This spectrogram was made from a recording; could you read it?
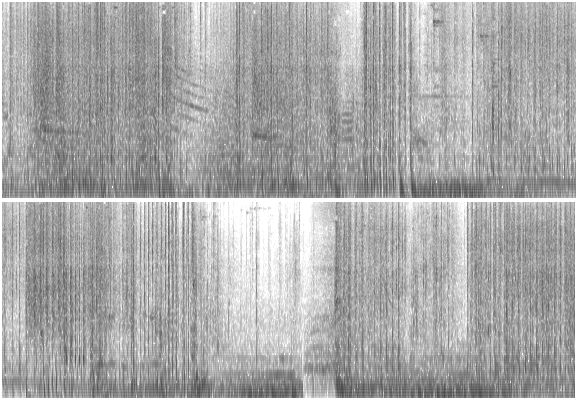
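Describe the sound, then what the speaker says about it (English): Rapid automatic gunfire from an LMG build on Fortune's Keep in Call of Duty Warzone, dense bursts of shots crackling almost nonstop over a busy game mix, with a short lull near the end before firing resumes. "I'm taking fire west"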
